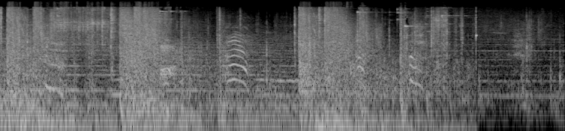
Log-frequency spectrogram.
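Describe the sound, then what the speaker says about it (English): Gunfire in a televised police shootout rings out as loud, dense bursts of shots and crashes, repeated through the scene over music and raised voices before easing off near the end. "I have so many questions about Reese participating in a police shootout"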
